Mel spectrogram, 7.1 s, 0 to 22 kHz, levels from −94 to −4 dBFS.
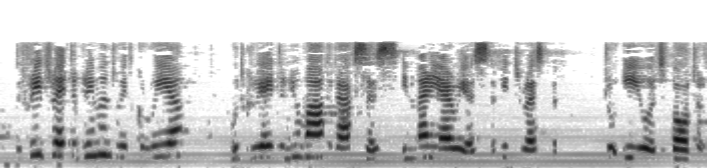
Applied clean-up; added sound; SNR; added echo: classical method spectral subtraction.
